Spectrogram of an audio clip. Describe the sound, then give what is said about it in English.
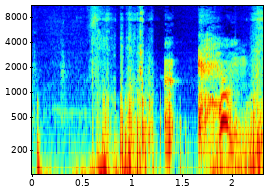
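A person clears their throat in a few rough, raspy bursts, loud and alone with no talk around it. “Had to clear the throat there.”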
